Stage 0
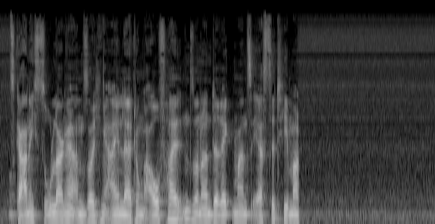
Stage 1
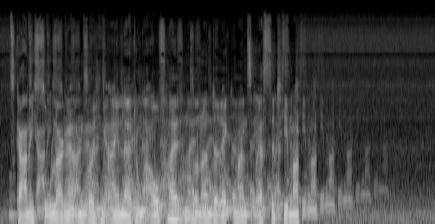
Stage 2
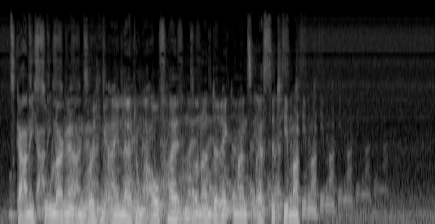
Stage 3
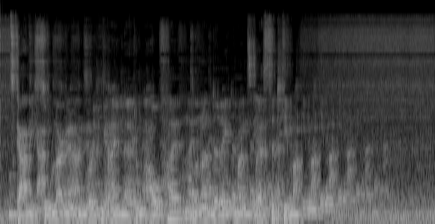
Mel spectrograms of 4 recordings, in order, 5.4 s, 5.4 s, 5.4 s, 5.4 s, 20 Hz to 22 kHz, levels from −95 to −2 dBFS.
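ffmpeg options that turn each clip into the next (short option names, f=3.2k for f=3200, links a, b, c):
-filter_complex "[0:a]lowshelf=f=400:g=12,asplit=2[a][b];[b]asplit=5[c][d][e][f][g];[c]adelay=224,afreqshift=86,volume=-9.5dB[h];[d]adelay=448,afreqshift=172,volume=-15.9dB[i];[e]adelay=672,afreqshift=258,volume=-22.3dB[j];[f]adelay=896,afreqshift=344,volume=-28.6dB[k];[g]adelay=1120,afreqshift=430,volume=-35dB[l];[h][i][j][k][l]amix=inputs=5:normalize=0[m];[a][m]amix=inputs=2:normalize=0,volume=-3.5dB"
-filter_complex "[0:a]asplit=2[a][b];[b]adelay=12,volume=-12dB[c];[a][c]amix=inputs=2:normalize=0,volume=-5.5dB"
-filter_complex "[0:a]asplit=2[a][b];[b]acompressor=mode=upward:threshold=-35dB:ratio=2.5,volume=-2dB[c];[a][c]amix=inputs=2:normalize=0,aecho=1:1:24|56:0.398|0.422,acompressor=threshold=-31dB:ratio=6"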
